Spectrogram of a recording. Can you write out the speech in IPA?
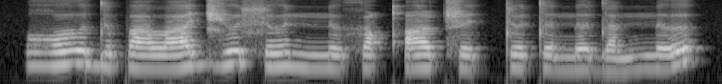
ʁʷ ɤ d ə p a lˠ a d͡ʑ ɵ s ɵ nː ɵ x ɵ qʼ a ʈ͡ʂ e tː ɵ t ə n ə d a nː ə

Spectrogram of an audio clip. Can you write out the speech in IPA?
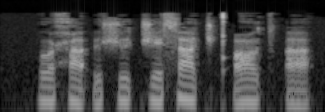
o ħ aː ʔ ɨ ʃ ɨ t͡ʃ e s aː t͡ʃ qʼ oː t͡sʼ a

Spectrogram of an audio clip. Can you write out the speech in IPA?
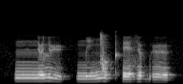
nː ʏ l y | m i ŋ͡ǀ u kʰ e z ʏ b ʏ

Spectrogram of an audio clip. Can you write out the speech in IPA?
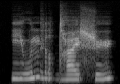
j u n ə̤ r dˤ ə̤ j e ɬ y

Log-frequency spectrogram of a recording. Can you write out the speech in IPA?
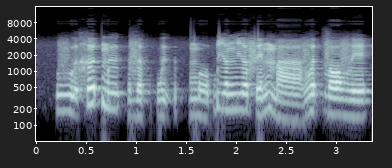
v ṵ˧˨ ə̯ x əː˦˥ t̚ m ɨ˧ | z ə˨˩ p̚ h w ɨ̰˧˨ ʔ | m o̤˨˩ ɓ i˧ ə̯ ŋ i˧ ə̯ f e˨˦ n m a̤ː˨˩ v ə˦˥ t̚ z ɔ˧ v e˧

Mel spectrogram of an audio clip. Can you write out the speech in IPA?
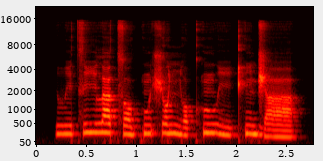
β i˨ t͡s iː˦ l a˦ t͡s ɔ˨ kʷ ĩ˦ ʃ ɔ˦ ɲ ɔ˨ kʰ ũ˦ β iː˨ kʰ ĩ˦ d͡ʒ aː˨

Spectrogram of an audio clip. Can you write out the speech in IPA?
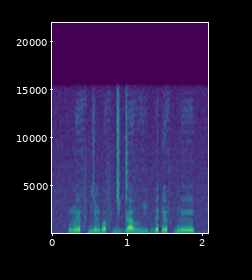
m ɛ̃ f ɟ ɛ̃ b a f ɟ i ɡ a v i b ɛ ɗ ɛ̃ f b ẽ

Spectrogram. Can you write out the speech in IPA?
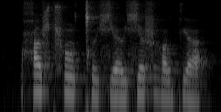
ħ a ʂ ʈ͡ʂʰ ɔ̃ ʊ̯ ǀʰ ø ɕ ɛ ə̯ ɕ ɛ ʂ ɦ ɒ l kʲ a

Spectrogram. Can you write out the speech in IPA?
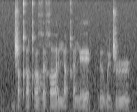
ɖ͡ʐ ə qʼ ɪ qʼ ʊ ʁ ɪ χ ɑ ɾ ə ŋ ɛ qʰ ɪ ŋ ɛ | ɾ ə β ə ɖ͡ʐ ə˞

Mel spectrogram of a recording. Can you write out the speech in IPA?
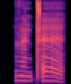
ð ɛ̃ d tʼ ɛ

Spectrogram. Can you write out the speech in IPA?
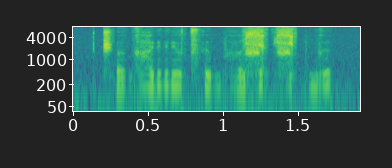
t͡ʃʼ ɵ ɡʱ ɐ rʲ u t͡sʼ ɨ bʱ ɵ ɕ a k ɕ e k b ɨ

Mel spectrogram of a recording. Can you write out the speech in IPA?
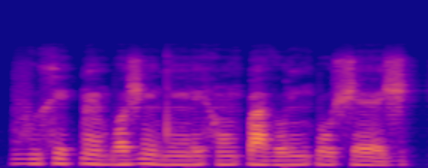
v ɯ x e k͡p ɛ̃ b ʌ ʒ ɾ ẽ d ẽ ɾ e h õ k͡p a ð o ɾ ĩ k͡p o ʃ ɛ ʒ

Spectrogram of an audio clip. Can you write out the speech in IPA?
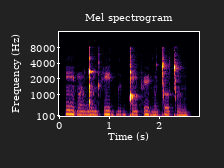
ẽ ɓ õ l ŋ͡ǃ ũ ɡ h e d ɓ ɯ ɡ ǃ ẽ pʼ ø d ɾ ũ ǀ o ǀ ũ ŋ

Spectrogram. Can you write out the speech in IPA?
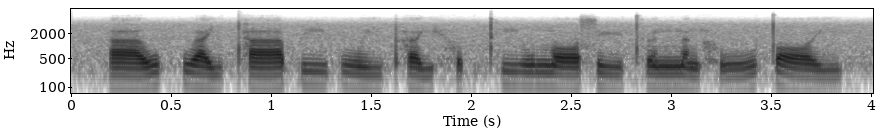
aː˨˥ w kʷ aː˨ j t̪ʰ aː˨˧ p iː˧ p uː˨ j pʰ ɐ˨˩ j h ʊ˨˥ k̚ t̪ʰ iː˧ w n̪ ɔː˨˧ s yː˨ t̪ʰ ɵ˧ n n̪ ɐ˨˩ ŋ h uː˨˥ t̪ ɔː˨ j

